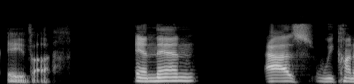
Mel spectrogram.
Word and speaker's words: EHVA: She pronounced it Ava. And in order to trick her into pronouncing it correctly, we changed the spelling to more of like a phonetic spelling, EHVA, and that successfully tricked her into pronouncing it the way that we wanted to, EHVA.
